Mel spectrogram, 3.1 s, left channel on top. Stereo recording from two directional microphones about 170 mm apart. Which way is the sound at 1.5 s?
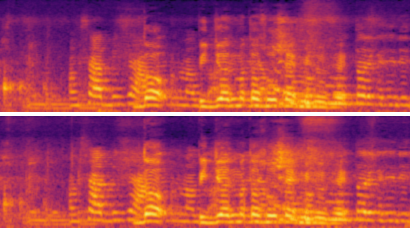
20° left (ahead or behind).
